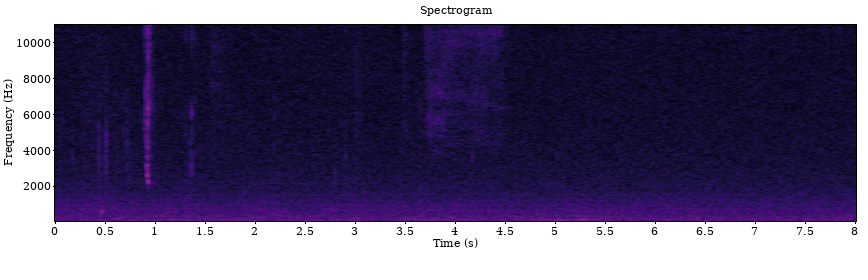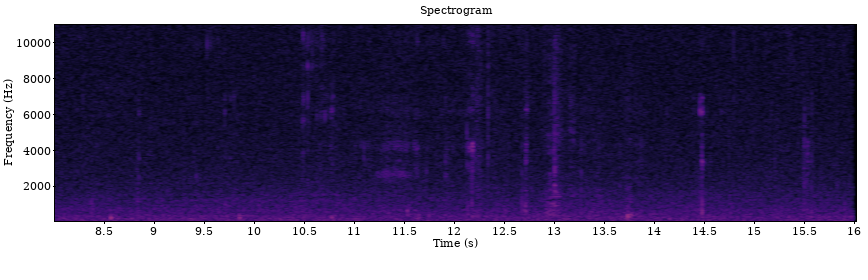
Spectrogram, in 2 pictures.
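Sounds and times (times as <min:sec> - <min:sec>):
steady hiss: 0:00.0 - 0:16.0
soft chewing with mouth clicks: 0:00.3 - 0:01.6, 0:08.5 - 0:14.7, 0:15.4 - 0:15.8.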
